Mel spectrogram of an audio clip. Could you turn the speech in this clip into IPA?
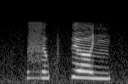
zəxʷpʲʌɲ

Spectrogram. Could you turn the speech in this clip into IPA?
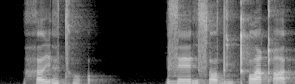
hɐi̯ɾɛ̤tʰɔ̤ʔ | zeɾi̤sɾɔ di̤kʰɔi̯qʼɐ

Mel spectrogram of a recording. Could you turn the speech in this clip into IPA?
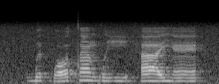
ɡ͡bə˧ɡ͡bɔ˨˦ tã˧ɡʷiː˨ haː˧jɛ̃˧

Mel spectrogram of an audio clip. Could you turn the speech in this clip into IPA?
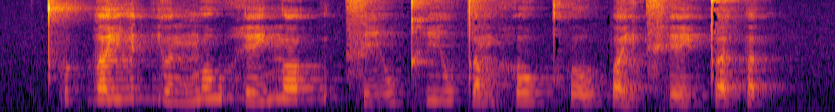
t̪ʰʊ˧k̚wɐ˥jlɪ˥k̚ jɵ˨nŋo˥w he˨˥j n̪ɔː˥k̚ɐ˧t̚ siː˨˥wkʰiː˥w t̪ɐ˨˧mho˧w kʰo˨˥wpɐ˨˩jt͡sʰe˨j t̪ɐ˨˥t̚ɐ˨k̚

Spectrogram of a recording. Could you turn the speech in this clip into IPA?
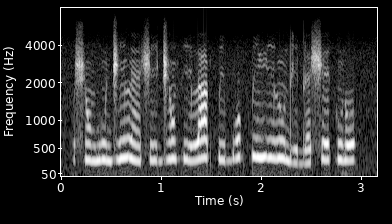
ʃɔ̃˨ɡũ˨d͡ʒĩ˨˦ lɛ̃˧ʃi˧d͡ʒɔ̃˦ki˧ la˦k͡pi˧bo˦k͡pi˦ ji˦lũ˦˨di˨dɛ˨˦ ʃe˦kũ˦ ɾo˦

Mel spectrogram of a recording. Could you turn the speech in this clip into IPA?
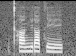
kʰa˦ŋɪ˦ɾa˦t͡seː˦

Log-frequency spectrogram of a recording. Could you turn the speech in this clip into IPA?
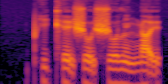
pʰḭ˦˨kʰḛ˦˨ɪ̯ʃo̰˦˨ʊ̯ ʃo˦lĩ˨ŋa̰˦˨ɪ̯

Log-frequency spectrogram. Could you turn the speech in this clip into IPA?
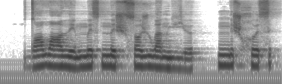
dˤɪ˨˦ðˤa˧ ðɪ˨mɘ˦s nə˦˨ʃ sɔ˦ʒwa˧nvʲɵ˨ | ŋə˦ʃχʷɘ˦s

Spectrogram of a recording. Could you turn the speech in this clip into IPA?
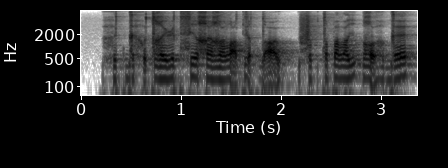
hɨt ɡɛho̰tʁi ɭetsi χeʁɨ lˠɑ̰tˤlʲṵtdˤṵ | fiptˤupelˠi | ʁo̰ɦɤɡɛ

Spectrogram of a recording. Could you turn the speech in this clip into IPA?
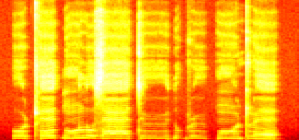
o ʈʰɛ ɠõlozæː tʉːɗuɡɭʉː põːʈ ɭɛ

